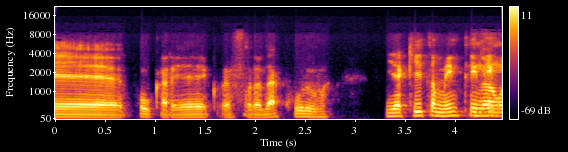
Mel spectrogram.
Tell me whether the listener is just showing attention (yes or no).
yes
